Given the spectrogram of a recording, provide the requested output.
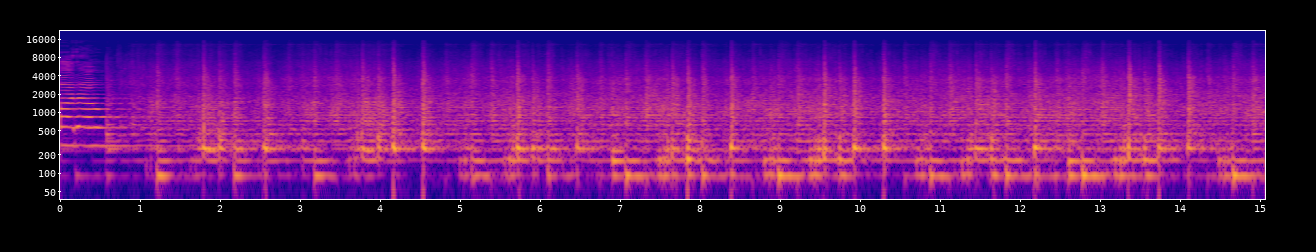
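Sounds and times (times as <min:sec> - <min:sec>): person singing verses: 0:00.0 - 0:01.0
frame drum beating a rhythm: 0:00.0 - 0:15.0.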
